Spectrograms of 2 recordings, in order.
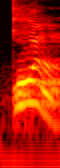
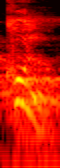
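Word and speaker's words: قل: coba 1 2 3 Qul bukan kul Nah kalau IB bacanya kul Kaf maknanya beda Qul itu artinya apa Qul pakai Q Katakanlah kalau kul Makanlah Makanlah Allah itu satu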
